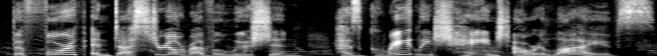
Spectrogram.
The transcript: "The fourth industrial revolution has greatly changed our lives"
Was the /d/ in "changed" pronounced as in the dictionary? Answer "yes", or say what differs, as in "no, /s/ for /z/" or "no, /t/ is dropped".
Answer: yes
